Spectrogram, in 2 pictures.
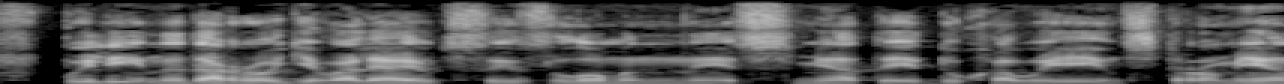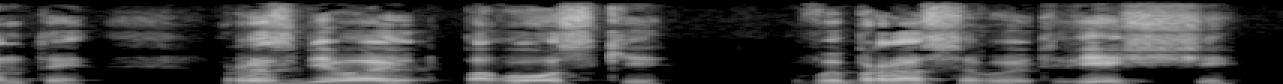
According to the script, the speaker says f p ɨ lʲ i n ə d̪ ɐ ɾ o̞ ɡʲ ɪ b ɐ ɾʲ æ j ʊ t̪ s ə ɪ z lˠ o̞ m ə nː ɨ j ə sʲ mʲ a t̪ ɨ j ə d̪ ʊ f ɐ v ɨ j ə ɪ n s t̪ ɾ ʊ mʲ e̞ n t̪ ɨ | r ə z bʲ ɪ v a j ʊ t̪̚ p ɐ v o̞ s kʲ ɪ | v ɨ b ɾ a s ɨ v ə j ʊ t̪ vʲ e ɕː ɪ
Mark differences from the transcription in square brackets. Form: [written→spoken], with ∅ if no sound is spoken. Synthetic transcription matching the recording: f p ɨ lʲ i n ə d̪ ɐ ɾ o̞ ɡʲ ɪ [b→v] ɐ [ɾʲ→lʲ] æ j ʊ t̪ s ə ɪ z lˠ o̞ m ə nː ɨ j ə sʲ mʲ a t̪ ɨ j ə d̪ ʊ [f→x] ɐ v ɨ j ə ɪ n s t̪ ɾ ʊ mʲ e̞ n t̪ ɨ | r ə z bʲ ɪ v a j ʊ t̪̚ p ɐ v o̞ s kʲ ɪ | v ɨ b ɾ a s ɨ v ə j ʊ t̪ vʲ e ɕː ɪ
